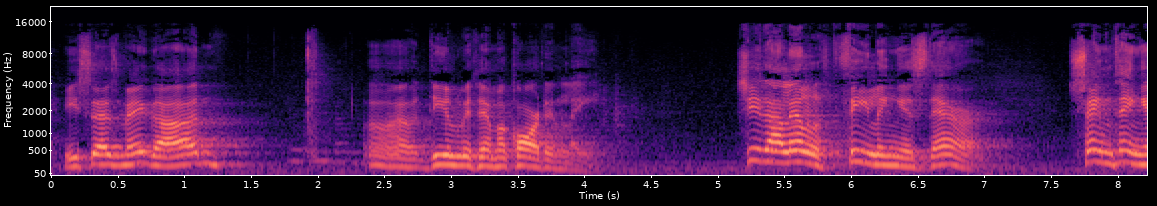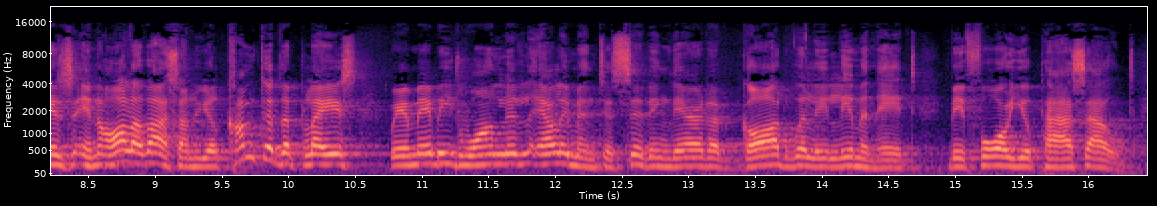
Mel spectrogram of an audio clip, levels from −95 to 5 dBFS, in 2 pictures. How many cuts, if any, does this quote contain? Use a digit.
1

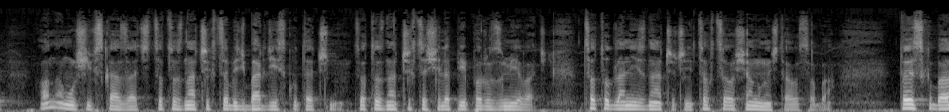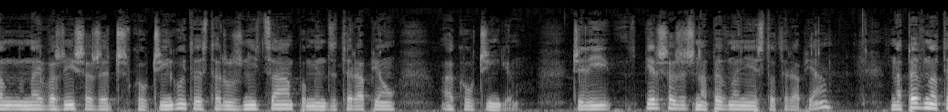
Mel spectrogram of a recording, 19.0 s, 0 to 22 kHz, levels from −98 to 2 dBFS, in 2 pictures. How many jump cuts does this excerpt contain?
1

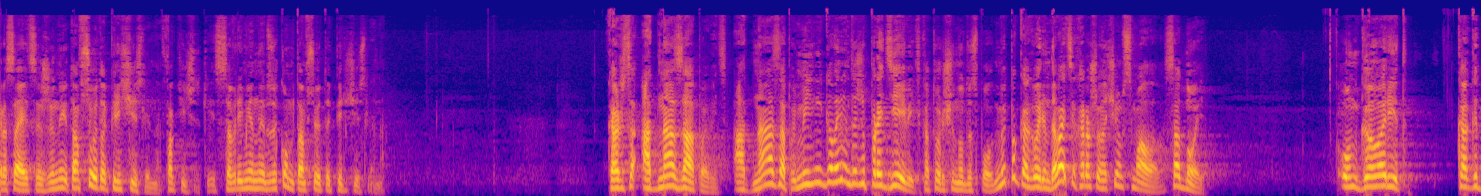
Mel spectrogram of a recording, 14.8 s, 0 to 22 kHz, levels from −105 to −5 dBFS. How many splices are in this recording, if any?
1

